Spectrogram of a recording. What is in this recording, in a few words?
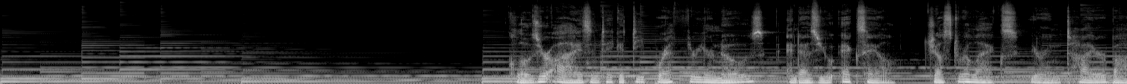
peace affirmation with music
